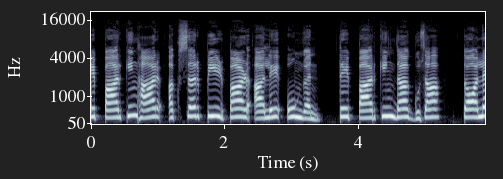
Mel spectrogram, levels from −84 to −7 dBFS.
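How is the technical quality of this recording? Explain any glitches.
The recording has two glitches of the same kind, compressed frames skipped, at 0.68 s and 4.97 s. At each point the decoder never received a run of compressed frames or threw them out as damaged, so playback jumps straight past them. The speech leaps forward by roughly 150 ms, which fits about seven frames of 21.3 ms.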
